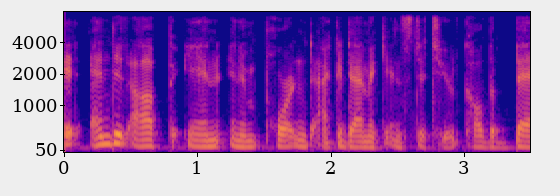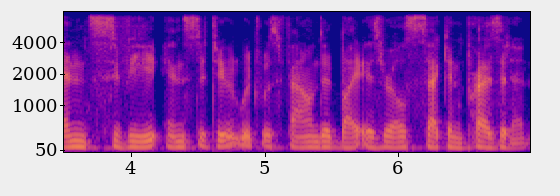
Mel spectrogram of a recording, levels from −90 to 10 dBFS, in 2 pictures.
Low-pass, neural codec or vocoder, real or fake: 7.2 kHz; codec, 16 kHz, 16 kbps, FunCodec, trained on LibriTTS, 50 frames a second; fake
